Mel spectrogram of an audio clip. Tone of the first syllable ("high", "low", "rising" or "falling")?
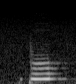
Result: high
